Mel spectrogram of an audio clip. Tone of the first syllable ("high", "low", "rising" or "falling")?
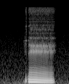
falling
